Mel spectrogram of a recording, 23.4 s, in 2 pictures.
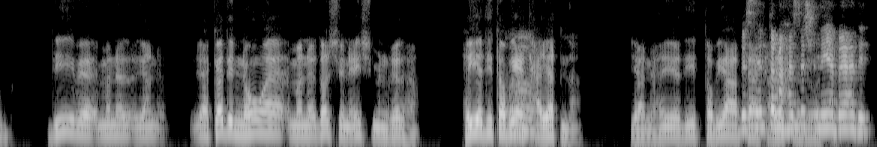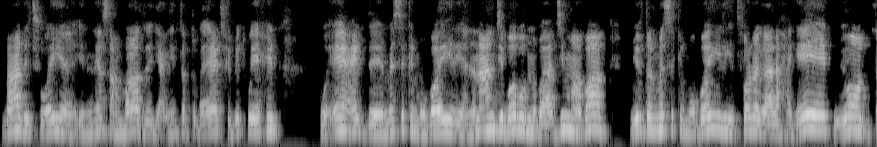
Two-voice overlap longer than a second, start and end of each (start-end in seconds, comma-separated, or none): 9.8-11.1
